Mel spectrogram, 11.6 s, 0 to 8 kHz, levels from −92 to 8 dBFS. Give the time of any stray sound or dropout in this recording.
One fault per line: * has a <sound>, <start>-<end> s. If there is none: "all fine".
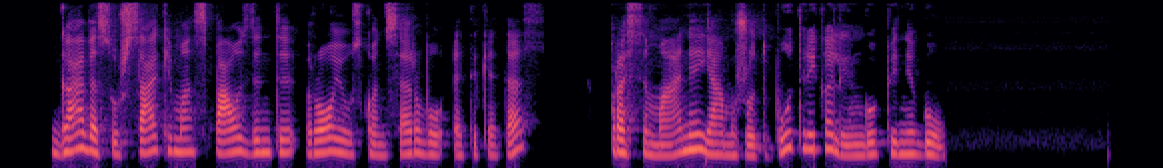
all fine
